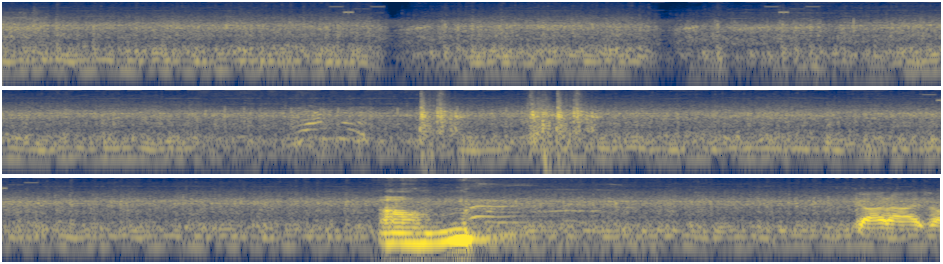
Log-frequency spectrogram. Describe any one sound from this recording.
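A small motor whirs steadily as a little wheeled machine rolls across a hard floor.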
